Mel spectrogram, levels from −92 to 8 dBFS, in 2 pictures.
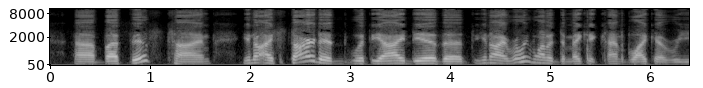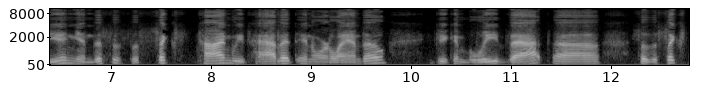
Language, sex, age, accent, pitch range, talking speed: English, male, 40-59, American, 120-145 Hz, 200 wpm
